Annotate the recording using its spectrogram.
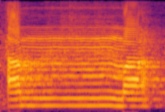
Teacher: حمزہ میم زبر ام، میم زبر ما، اما، دیکھیے یہ میم ہے اور یہ میم مشدد ہے، اس لیے ہم اس میں گنہ کر رہے ہیں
